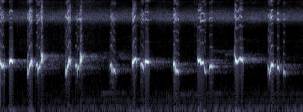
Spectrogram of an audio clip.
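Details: Sooty-headed bulbul challenging a rival with fast, evenly spaced pairs of bubbly whistled notes, about three pairs a second, each dipping then rising, over a steady high hiss.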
